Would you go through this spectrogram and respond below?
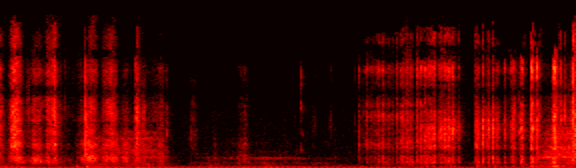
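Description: Scissors snipping through a paper craft tag, close and crisp, with two bursts of cutting separated by a quieter pause; no voices.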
